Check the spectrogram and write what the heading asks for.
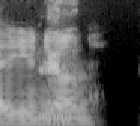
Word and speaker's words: Union: And this season, though, we're seeing crosstown rivals, Union, I think I'm saying it right. – Yeah, Union.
